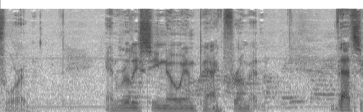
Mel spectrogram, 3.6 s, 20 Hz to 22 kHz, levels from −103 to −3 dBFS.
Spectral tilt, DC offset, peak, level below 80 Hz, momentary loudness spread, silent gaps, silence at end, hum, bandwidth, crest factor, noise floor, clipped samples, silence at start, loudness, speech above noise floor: 0.5 dB/octave; under 0.1%; -8 dBFS; -62 dBFS; 21 LU; none; 0 s; none; 16 kHz; 22 dB; -49 dBFS; under 0.1%; 0 s; -26 LUFS; 21 dB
